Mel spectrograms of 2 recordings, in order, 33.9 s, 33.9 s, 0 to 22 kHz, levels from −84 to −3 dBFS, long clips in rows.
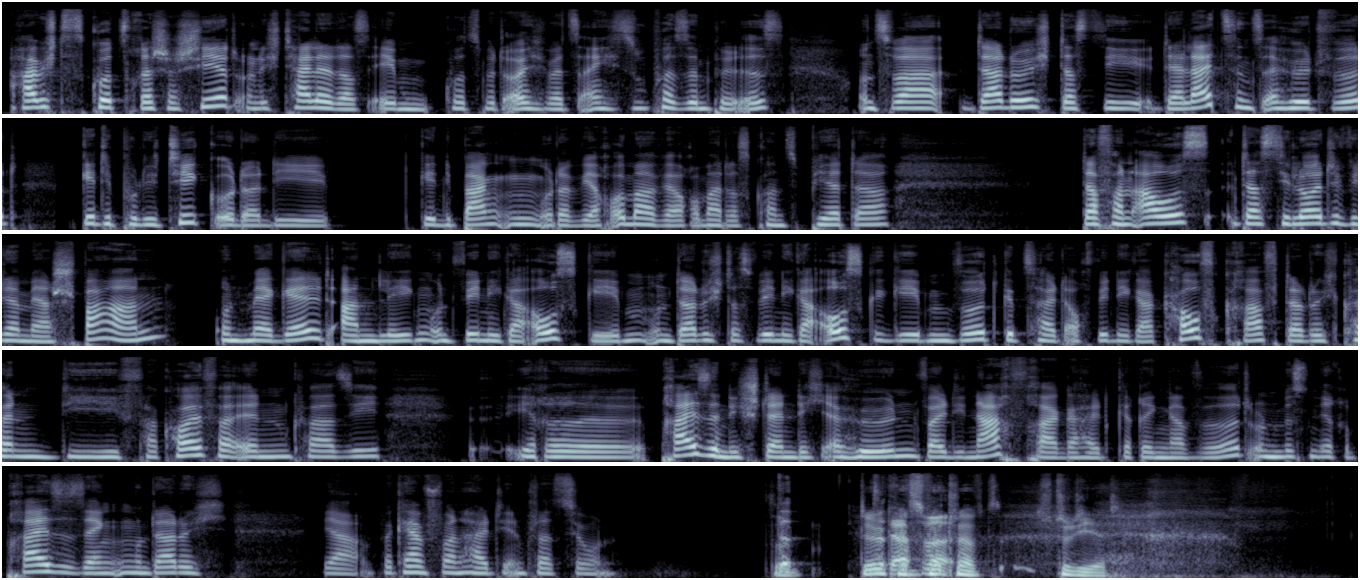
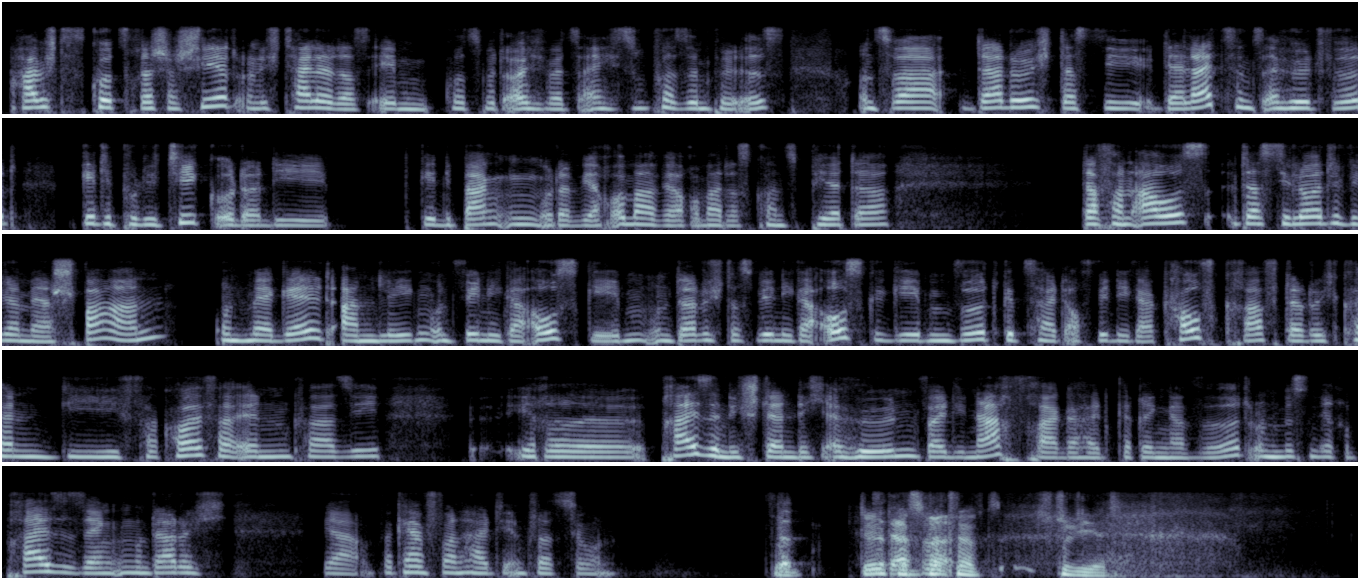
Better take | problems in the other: first | garbled, watery; badly; nothing above 8 kHz

